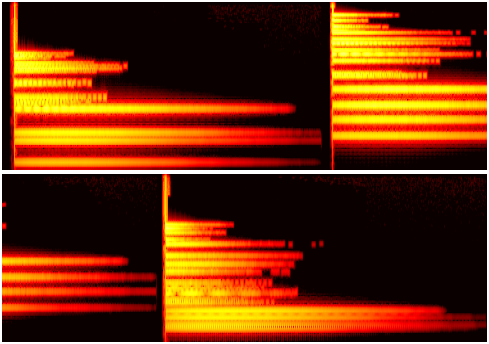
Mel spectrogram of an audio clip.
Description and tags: These bell-like sounds were created with the technique invented and developed in my PhD, called Histogram Mapping Synthesis (HMS). HMS is based on Cellular Automata (CA) which are mathematical/computational models that create moving images. In the context of HMS, these images are analysed by histogram measurements, giving as a result a sequence of histograms. In a nutshell, these histogram sequences are converted into spectrograms which in turn are rendered into sounds. Additional DSP methods were developed to control the CA and the synthesis so as to be able to design and produce sounds in a predictable and controllable manner.
Additive-Synthesis, algorithmic, Cellular-Automata, Dynamical-Systems, electronic, Histogram-Mapping-Synthesis, synth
